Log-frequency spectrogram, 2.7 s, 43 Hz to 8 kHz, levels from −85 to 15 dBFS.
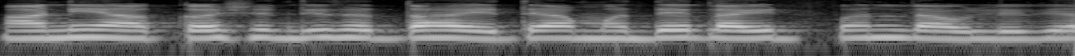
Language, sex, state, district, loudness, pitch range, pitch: Marathi, female, Maharashtra, Dhule, -15 LUFS, 225-240 Hz, 230 Hz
